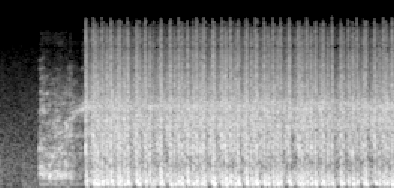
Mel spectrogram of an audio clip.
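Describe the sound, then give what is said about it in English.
A Vulcan rotary machine gun sound effect played during a tabletop game: a brief rising whir as the barrels spin up, then a loud, dense, unbroken roar of rapid fire lasting several seconds. “that's a nice, crisp Vulcan machine gun sound effect”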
